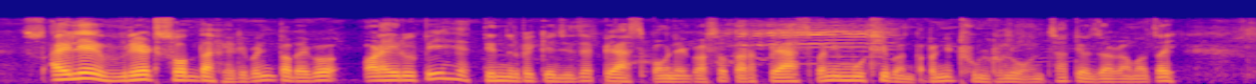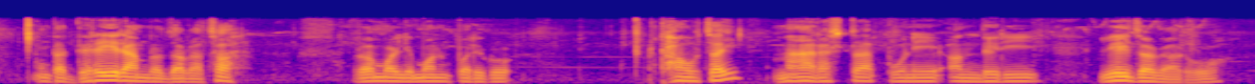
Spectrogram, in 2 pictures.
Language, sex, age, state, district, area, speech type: Nepali, male, 30-45, West Bengal, Kalimpong, rural, spontaneous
